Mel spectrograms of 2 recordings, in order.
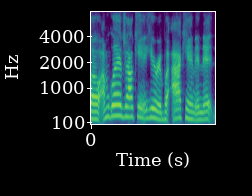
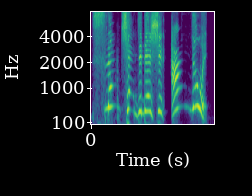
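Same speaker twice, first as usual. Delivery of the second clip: high, louder put-on voice pleading innocence; squeaky mock defence, much higher and louder; mock innocent protest; 10 semitones higher, 5 dB louder than usual. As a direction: jump way up in pitch and protest it wasn't you. Mock denial blaming Snapchat.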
